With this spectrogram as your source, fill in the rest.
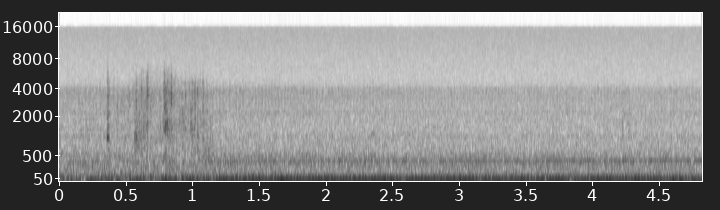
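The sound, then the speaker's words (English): A car's engine rumbles low and steady on a road, a lane that goes uphill, with a faint hum throughout and a few light clicks near the start; no one speaks. “Yeah, here's the road with the car on it.”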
